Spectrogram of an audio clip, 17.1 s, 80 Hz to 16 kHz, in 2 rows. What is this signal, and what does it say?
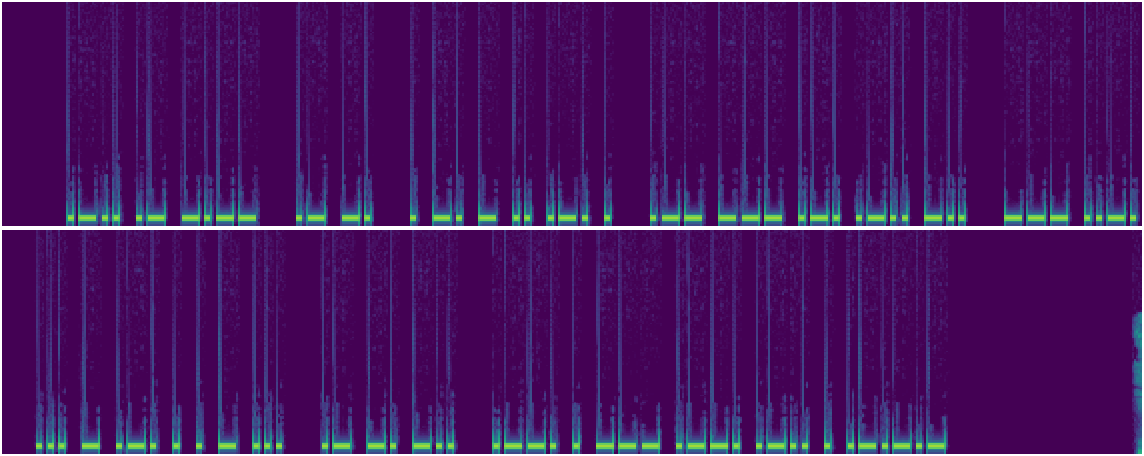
Morse code, heard as a keyed tone, about 28 wpm, 700 Hz. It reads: LAY AN ENTIRE WORLD OF STREETS AND PEOPLE.
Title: A Sound Of Thunder 28wpm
